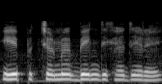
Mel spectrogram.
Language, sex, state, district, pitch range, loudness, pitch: Hindi, female, Arunachal Pradesh, Longding, 215-235 Hz, -16 LUFS, 230 Hz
